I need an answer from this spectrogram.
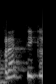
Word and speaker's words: práctica: inicial como por ejemplo la palabra práctica lleva tilde porque es esdrújula se carga la voz el ante penúltima sílaba y por lo tanto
